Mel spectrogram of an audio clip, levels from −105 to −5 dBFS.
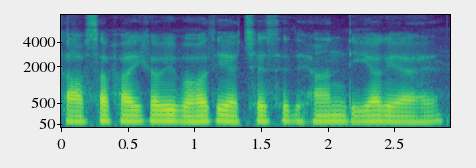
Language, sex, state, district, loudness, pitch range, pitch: Hindi, male, Madhya Pradesh, Umaria, -20 LUFS, 105-110 Hz, 110 Hz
